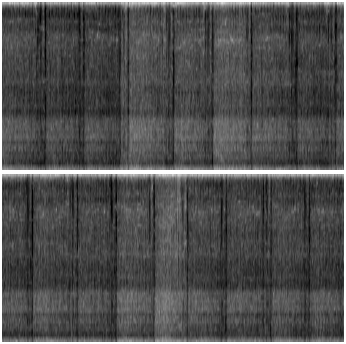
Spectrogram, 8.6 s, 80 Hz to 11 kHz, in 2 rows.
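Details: Small model ETX four-stroke engine on its first startup after a valve job: started easily and ran cleanly and evenly at a steady, fairly high-pitched buzz for about 10 minutes.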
